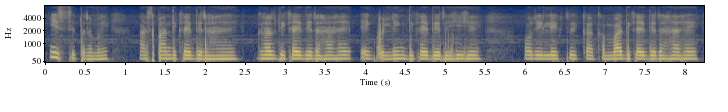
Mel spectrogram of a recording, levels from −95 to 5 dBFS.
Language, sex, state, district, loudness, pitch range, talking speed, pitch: Hindi, female, Bihar, Gopalganj, -17 LUFS, 185-195 Hz, 195 wpm, 190 Hz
